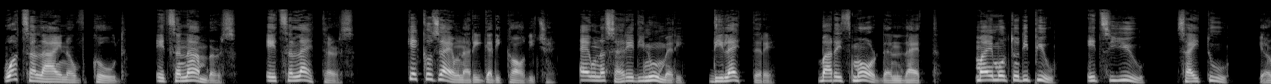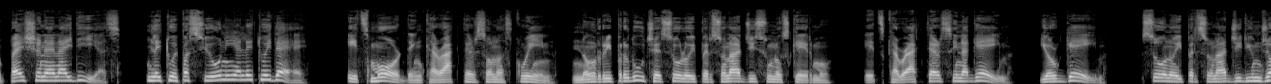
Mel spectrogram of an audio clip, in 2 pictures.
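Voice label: Italian English, male, narration; accent of italy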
